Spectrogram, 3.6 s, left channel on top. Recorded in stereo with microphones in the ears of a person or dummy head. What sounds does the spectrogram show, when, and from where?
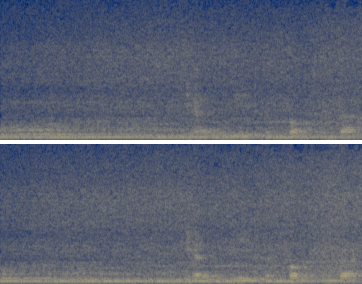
1.8 s a man speaking: 30° right (ahead or behind), 4.5 m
